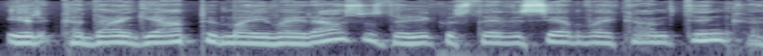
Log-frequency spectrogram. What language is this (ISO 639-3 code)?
lit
